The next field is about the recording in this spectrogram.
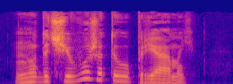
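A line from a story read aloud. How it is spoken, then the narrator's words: Sighing female demon. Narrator (Russian): вздохнула демоница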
